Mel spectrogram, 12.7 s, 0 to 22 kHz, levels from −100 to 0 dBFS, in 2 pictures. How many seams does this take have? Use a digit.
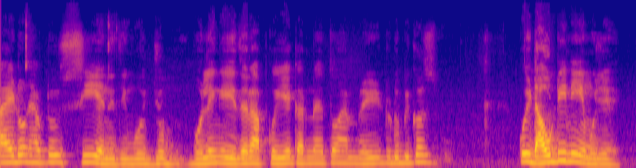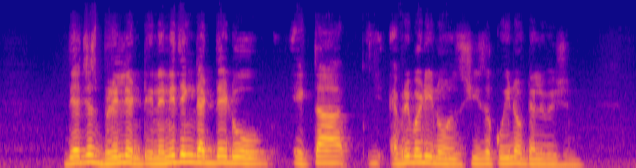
0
